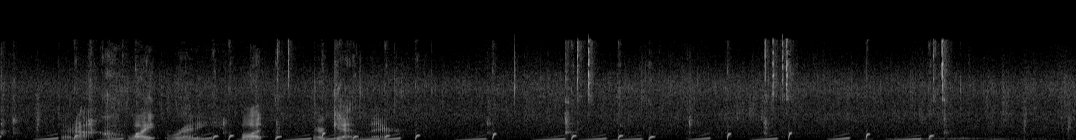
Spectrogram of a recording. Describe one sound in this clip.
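Quick rising pops sound again and again as crops are picked in a game.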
